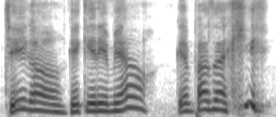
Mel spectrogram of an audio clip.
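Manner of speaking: high-pitched mock Puerto Rican accent; badly faked Puerto Rican accent. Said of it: "señor, eso es Puerto Rico".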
